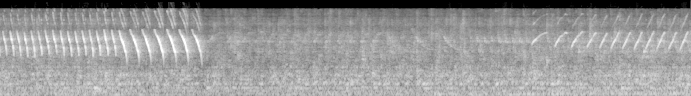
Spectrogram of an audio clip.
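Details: Canary training song: a loud rapid trill of descending notes for two seconds, a near-silent gap, then a softer series of quick slurred whistles.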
